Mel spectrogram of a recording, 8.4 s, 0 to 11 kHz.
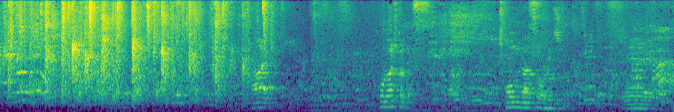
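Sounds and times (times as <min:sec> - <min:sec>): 
group of children clapping together: 0:00.0 - 0:03.6
speech: 0:04.8 - 0:07.2, 0:07.8 - 0:08.4.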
